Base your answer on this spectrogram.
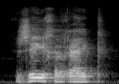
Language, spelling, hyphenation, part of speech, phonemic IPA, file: Dutch, zegerijk, ze‧ge‧rijk, adjective, /ˈzeː.ɣəˌrɛi̯k/, Nl-zegerijk.ogg
- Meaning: victorious, triumphant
